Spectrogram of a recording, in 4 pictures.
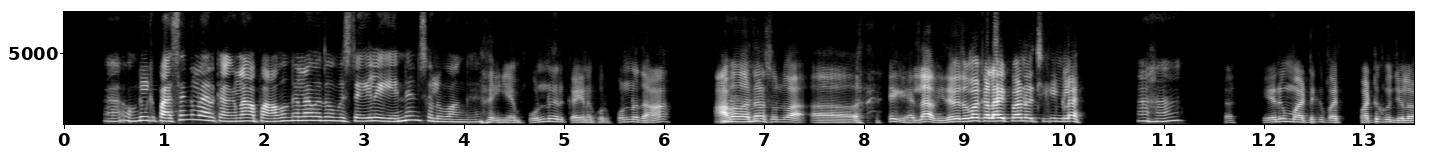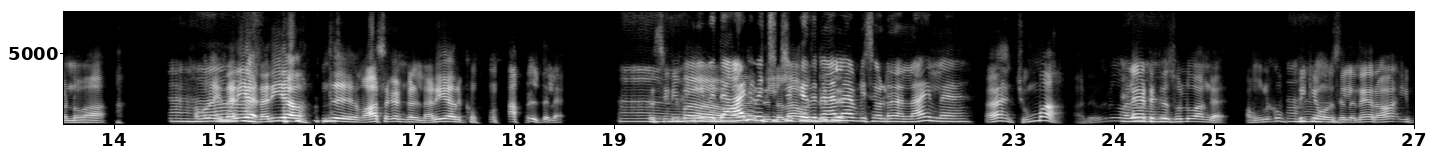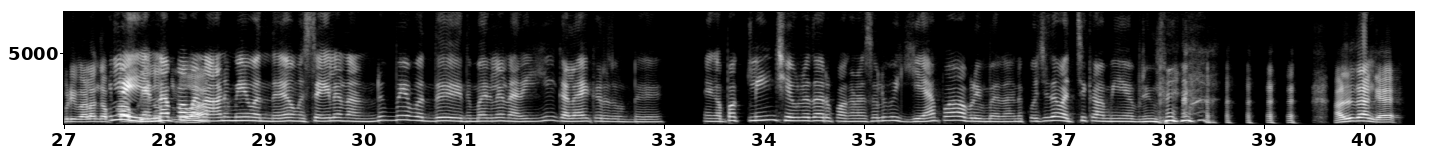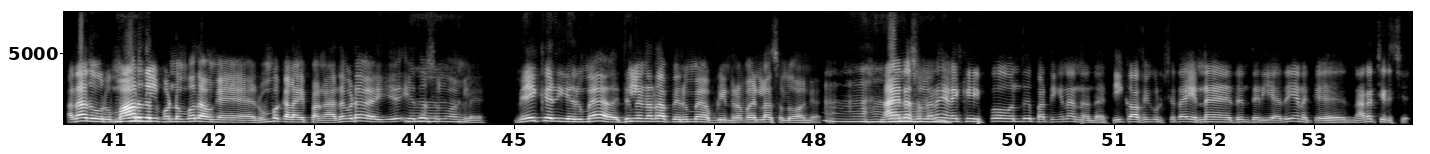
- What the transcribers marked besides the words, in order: chuckle; laughing while speaking: "ஆ எல்லா வித விதமா கலாய்ப்பான்னு வச்சுக்கேங்களேன்"; laughing while speaking: "அ எரும மாட்டுக்கு ப பட்டு … வ இதுலெல்லாம் வந்தது"; drawn out: "ஆஹா"; laugh; in English: "கிளீன் ஷேவ்ல"; laughing while speaking: "அப்டிம்பேன்"; laughing while speaking: "அது தாங்க. அதாவது ஒரு மாறுதல் … நான் என்ன சொல்லுவேண்னா"; drawn out: "ஆஹா"
- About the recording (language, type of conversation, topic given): Tamil, podcast, நீங்கள் உங்கள் ஸ்டைலை எப்படி வர்ணிப்பீர்கள்?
